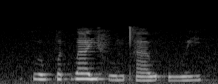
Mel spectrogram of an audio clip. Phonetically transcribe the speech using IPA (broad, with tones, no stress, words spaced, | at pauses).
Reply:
kʷɐ˥wpɐ˥k̚ waː˥jfuː˨mt̪ʰaː˨˧whuː˨˧j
